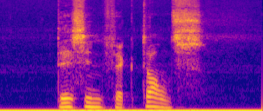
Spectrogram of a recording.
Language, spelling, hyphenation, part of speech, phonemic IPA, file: Dutch, desinfectans, des‧in‧fec‧tans, noun, /ˌdɛs.ɪn.fɛk.tɑns/, Nl-desinfectans.ogg
- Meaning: disinfectant, antiseptic (antiseptic agent)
